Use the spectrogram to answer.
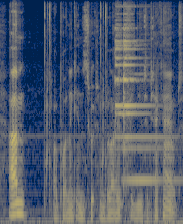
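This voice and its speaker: A man talks over noticeable background noise. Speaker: card game youtuber. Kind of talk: casual video, opening cards. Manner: friendly, upbeat. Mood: upbeat, pleased.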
